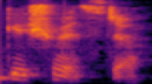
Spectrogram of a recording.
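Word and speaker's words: Geschwister: জি হাম গেশোয়েস্টার, উচ্চারণটা কি গে শুয়েস্টার, গে শুয়েস্টার, উচ্চারণটা খেয়াল করবেন।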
